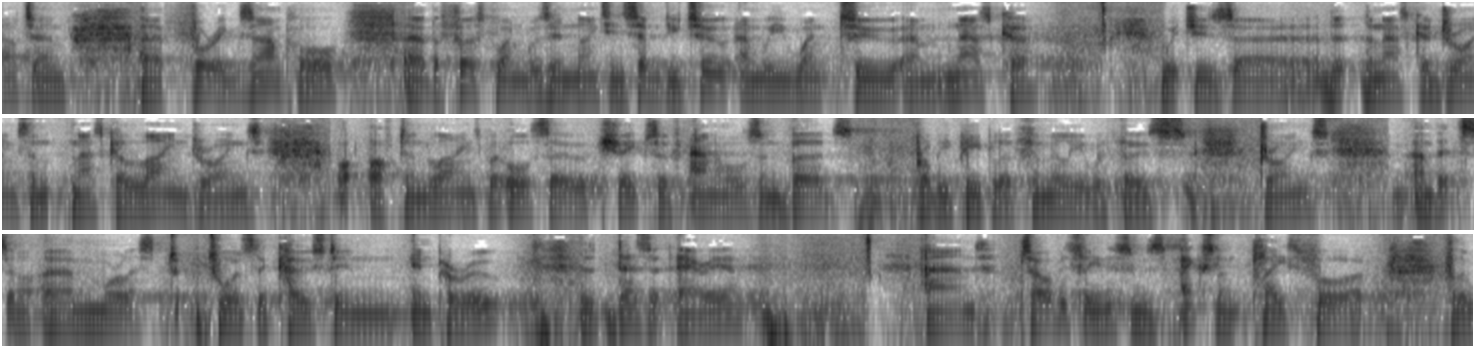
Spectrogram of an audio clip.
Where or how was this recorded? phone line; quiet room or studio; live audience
live audience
